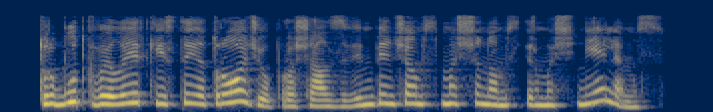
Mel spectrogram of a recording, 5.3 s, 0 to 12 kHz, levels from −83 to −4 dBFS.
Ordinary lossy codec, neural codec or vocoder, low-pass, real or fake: MP3, 48 kbps; none; 7.2 kHz; real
